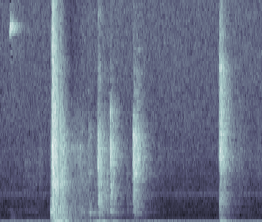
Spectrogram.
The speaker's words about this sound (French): La porte s'ouvre.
